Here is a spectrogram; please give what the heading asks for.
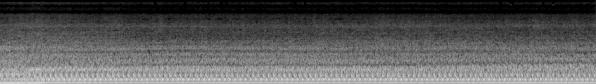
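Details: Steady, even diesel idle with a smooth low beat around three firing pulses a second, no knocks or misses, on a CAT 307SSR mini excavator's Mitsubishi engine after injection pump installation fixed a no-start; healthy.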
